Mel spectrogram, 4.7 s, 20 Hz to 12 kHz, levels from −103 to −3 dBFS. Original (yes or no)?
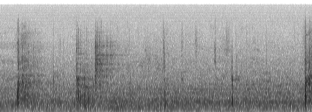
yes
